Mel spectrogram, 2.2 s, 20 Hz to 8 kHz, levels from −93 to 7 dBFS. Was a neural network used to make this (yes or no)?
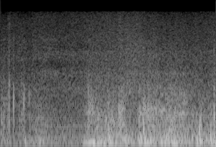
yes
